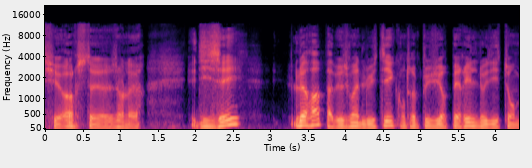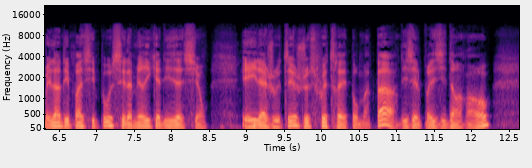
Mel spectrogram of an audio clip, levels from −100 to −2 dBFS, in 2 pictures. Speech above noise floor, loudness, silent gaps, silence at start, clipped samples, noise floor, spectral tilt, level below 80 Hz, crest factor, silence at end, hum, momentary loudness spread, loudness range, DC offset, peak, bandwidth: 35 dB; -26 LUFS; none; 0 s; under 0.1%; -61 dBFS; -6.5 dB/octave; -54 dBFS; 20 dB; 0.05 s; none; 8 LU; 2 LU; under 0.1%; -6 dBFS; 12 kHz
